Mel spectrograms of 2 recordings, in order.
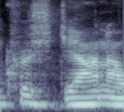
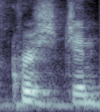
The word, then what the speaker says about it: Christian: My son's name, my youngest son, his name is Christian, but we don't call him Cristiano, but it's Christian. But we spell it Christian.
